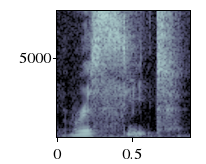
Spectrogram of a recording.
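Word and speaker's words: receipt: in this word psychology another word with a silent p is receip do not say rece we have to say receip the p is silent and Castle lots of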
